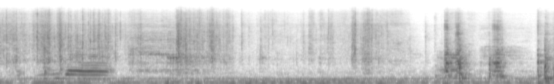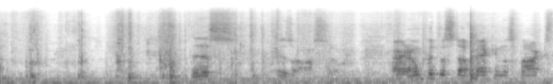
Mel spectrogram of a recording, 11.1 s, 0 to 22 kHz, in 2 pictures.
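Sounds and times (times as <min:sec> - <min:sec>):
packaging rustling and rubbing: 0:00.0 - 0:04.2
steady low hum: 0:00.0 - 0:11.0.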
